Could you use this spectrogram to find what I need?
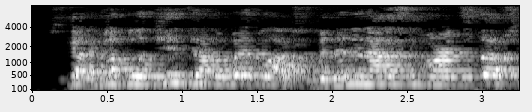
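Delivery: normal talking voice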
